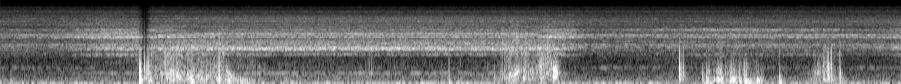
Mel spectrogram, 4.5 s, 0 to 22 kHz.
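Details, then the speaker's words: Yamaha YZ 250F four-stroke motocross engine after valve adjustment and rebuild with correct ring end gap; leak-down test with hose from ignition-side crankcase to mic: faint steady air hiss, normal slight blow-by past piston rings. "pour le sifflement qu'on entend à l'intérieur du carter s'est pas forcément étonnant c'est l'air qui arrive à passer à travers les segments même si on a le jeu à la coupe qui est parfait qui a été fait dans la vidéo du remontage moteur"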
